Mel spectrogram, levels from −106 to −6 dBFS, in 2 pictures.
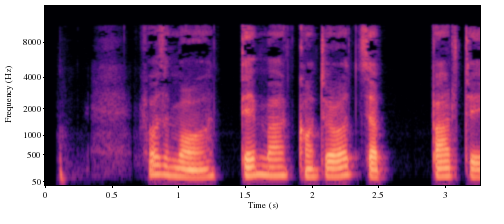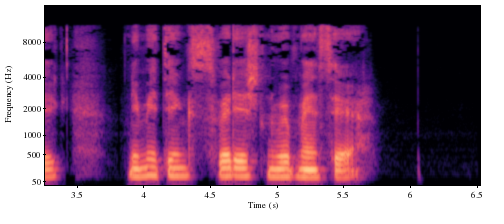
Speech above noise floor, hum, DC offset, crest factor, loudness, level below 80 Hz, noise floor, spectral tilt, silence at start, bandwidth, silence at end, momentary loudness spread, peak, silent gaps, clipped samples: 48 dB; none; under 0.1%; 20 dB; -26 LUFS; -68 dBFS; -73 dBFS; -5.5 dB/octave; 0.1 s; 11.5 kHz; 0.85 s; 7 LU; -6 dBFS; none; under 0.1%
